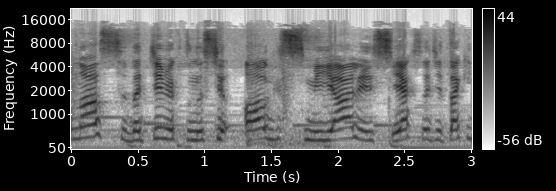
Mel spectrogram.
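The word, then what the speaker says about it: UGG: Да это же уги, скажете вы. А вот и нет. Сейчас вы точно так же удивитесь, как и я, когда впервые услышала, как правильно произносить название этого бренда. Акс, Акс, ребята, представляете?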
